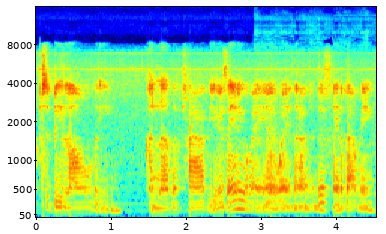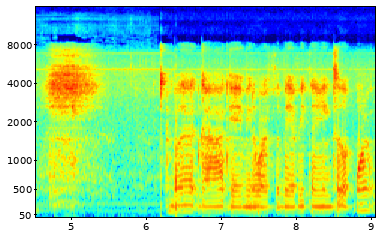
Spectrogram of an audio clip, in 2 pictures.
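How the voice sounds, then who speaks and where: Young comic with a rough, gravelly voice, crude and self-mocking, taped lo-fi in a small club. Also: male voice, low-pitched. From Arkansas, US South. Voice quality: gravelly voice he calls ugly. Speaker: stand-up comedian. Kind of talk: stand-up set. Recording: dull lo-fi recording with faint hum.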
